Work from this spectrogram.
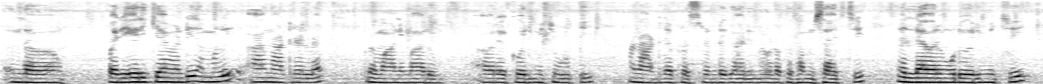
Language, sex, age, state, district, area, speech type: Malayalam, male, 18-30, Kerala, Kozhikode, rural, spontaneous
